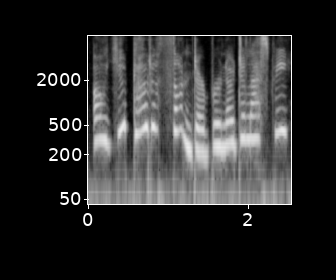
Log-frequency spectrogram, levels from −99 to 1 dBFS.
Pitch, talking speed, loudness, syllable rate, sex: 330 Hz, 165 wpm, -16 LUFS, 5.6 syllables/s, female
